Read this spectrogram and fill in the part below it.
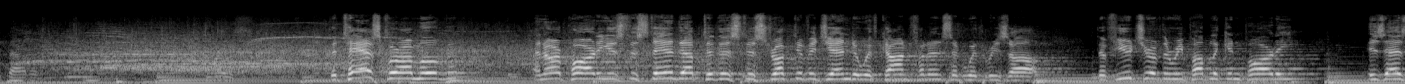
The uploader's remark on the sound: speaks at the Conservative Political Action Conference (CPAC) in Orlando, Florida on February 28th, 2021.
